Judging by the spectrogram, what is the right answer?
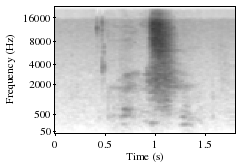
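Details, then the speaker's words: Adult with a cold sneezing once: a short catching intake of breath, then a sharp, hissing burst of air, in a quiet room. "Al's having a good sneeze because we've both been down with colds"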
